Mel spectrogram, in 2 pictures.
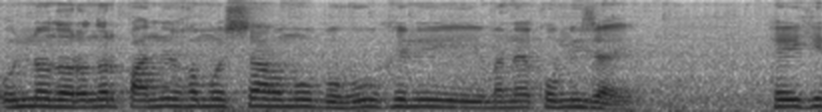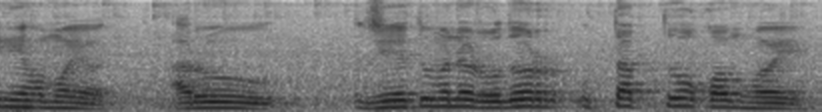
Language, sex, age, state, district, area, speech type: Assamese, male, 18-30, Assam, Nalbari, rural, spontaneous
